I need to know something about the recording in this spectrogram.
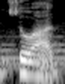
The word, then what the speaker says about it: Jawad: a cyclonic storm named jawad the name of this cyclonic storm is given by saudi arabia and the pronunciation of the word is actually zuad this is a quranic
